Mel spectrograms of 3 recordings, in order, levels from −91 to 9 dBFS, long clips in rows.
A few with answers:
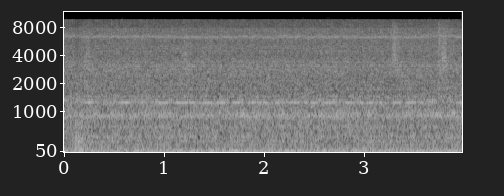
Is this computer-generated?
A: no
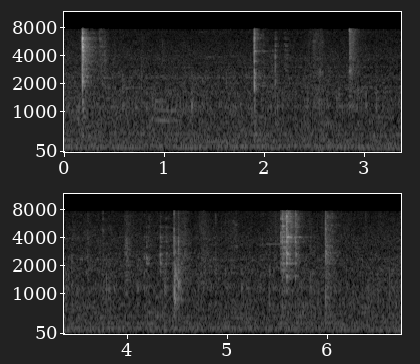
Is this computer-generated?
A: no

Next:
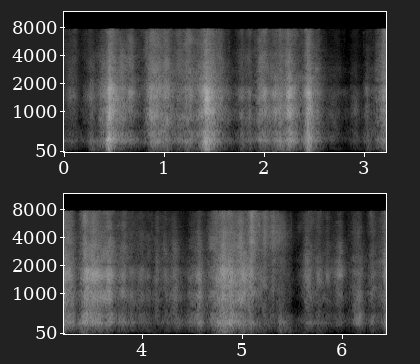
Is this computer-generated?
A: yes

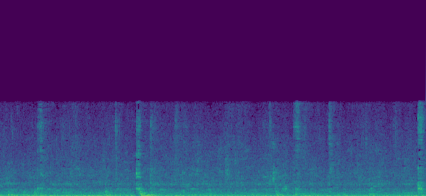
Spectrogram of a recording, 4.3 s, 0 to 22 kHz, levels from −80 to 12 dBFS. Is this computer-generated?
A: no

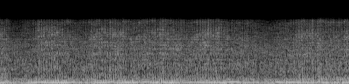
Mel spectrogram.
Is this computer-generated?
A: yes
